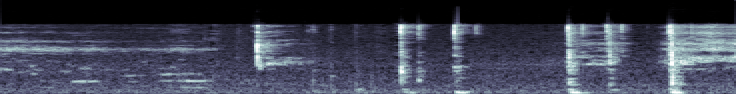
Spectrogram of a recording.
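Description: Keys clatter on a computer keyboard during invoice entry in Tally Prime. A few soft taps come first, then a run of sharp, close clicks and heavier key presses, like Enter being struck.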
